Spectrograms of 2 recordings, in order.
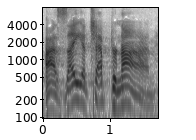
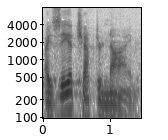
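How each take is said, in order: First: "Isaiah chapter nine" slowly, Isaiah said eye-ZYE-uh; mock-formal "Isaiah chapter nine" with eye-ZYE-uh; professor's pronunciation. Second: Said in the usual way. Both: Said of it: "as my old Old Testament professor used to call it".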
